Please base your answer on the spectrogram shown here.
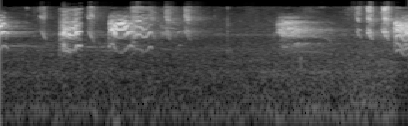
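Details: A female Double-collared seedeater calls to stimulate males with loud, high chirps, a longer hissing note after a pause, and a closing pair of sharp notes.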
